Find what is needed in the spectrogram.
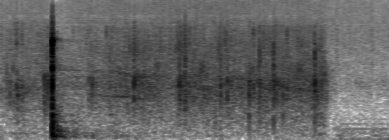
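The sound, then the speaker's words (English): An audience at Parkway claps for about two and a half seconds, a dense patter of many hands at moderate loudness, opening with one sharp louder clap before settling and then stopping abruptly. “Let's applaud.”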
